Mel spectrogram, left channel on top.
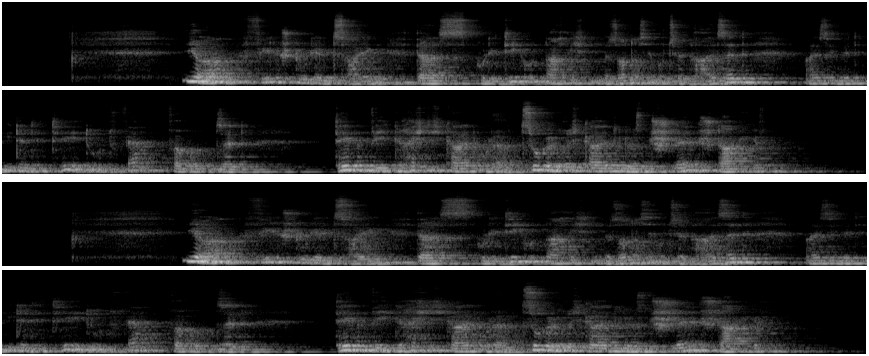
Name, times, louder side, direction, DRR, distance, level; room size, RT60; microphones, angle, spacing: voice 1, 0.8-11.5 12.0-16.3, equal, 85° left, 0 dB, 1.1 m, -30 dB
7.1 x 3.4 x 5.6 m, 1.4 s
head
